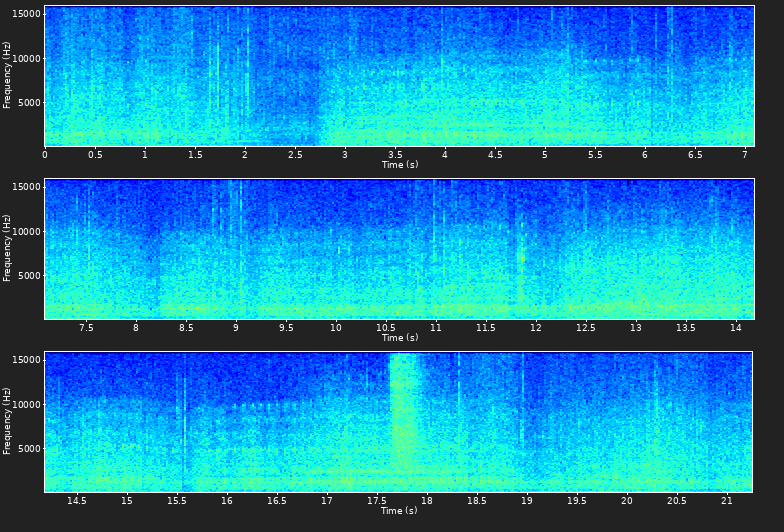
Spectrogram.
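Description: Tyres crunch over rocks and gravel.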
